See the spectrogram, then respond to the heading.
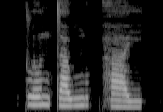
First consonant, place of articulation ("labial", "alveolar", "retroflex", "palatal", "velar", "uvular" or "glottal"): velar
